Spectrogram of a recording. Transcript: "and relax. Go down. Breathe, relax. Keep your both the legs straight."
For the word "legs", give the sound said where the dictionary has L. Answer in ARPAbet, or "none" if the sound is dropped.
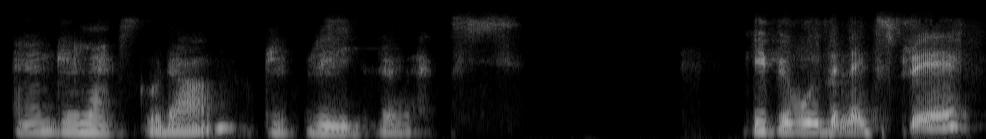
N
